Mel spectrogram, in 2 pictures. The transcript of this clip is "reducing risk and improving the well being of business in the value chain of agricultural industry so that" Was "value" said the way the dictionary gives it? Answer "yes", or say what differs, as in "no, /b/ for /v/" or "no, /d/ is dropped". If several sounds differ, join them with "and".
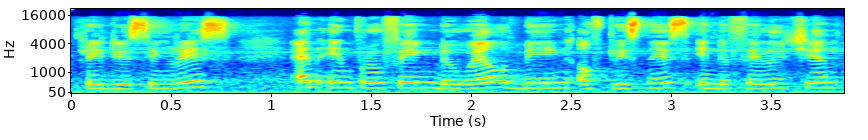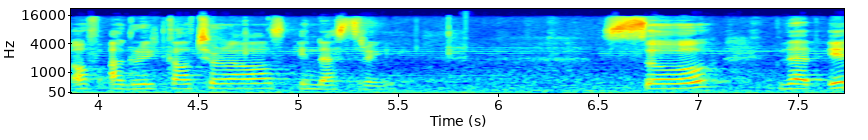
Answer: no, /f/ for /v/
